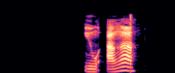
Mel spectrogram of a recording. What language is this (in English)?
Min Nan Chinese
